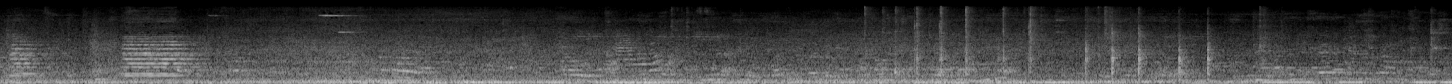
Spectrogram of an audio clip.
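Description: A vehicle horn toots twice in quick succession near the start, then steady street traffic follows, with the rumble of passing motorbike engines.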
